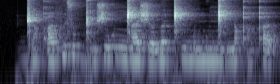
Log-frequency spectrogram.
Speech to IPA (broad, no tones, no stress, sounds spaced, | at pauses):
ɡ͡ǁ ɵ qʼ ɐ f ɨ s u ɡ͡ǁ u ʃ e w u ŋ͡ǁ a ʃ ɐ w ɐ ǁʰ ɨ m ɵ m u ŋ͡ǁ a̤ n ʉ qʼ a̤ qʼ ɨ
